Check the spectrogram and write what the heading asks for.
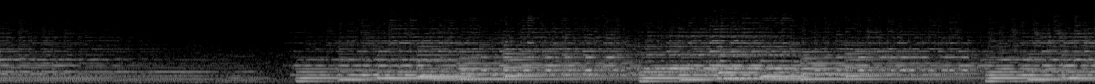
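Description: Mandolin ensemble of two mandolins and a mandola with piano playing a slow piece: a held chord fades away over the first three seconds, then a new phrase begins about three seconds in, with long held melody notes moving step by step over low piano bass notes.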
